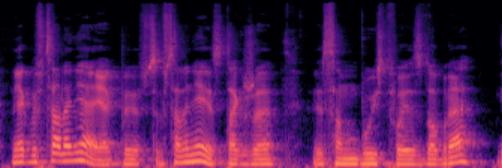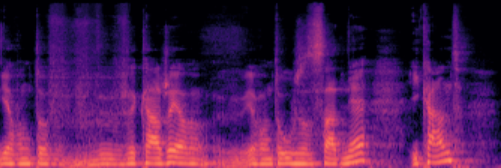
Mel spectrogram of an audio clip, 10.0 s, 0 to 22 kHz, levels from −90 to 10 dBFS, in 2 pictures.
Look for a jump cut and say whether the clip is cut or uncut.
uncut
